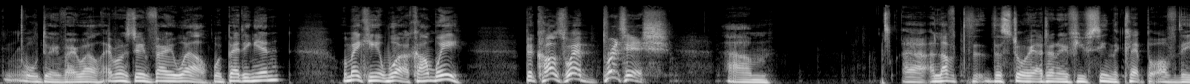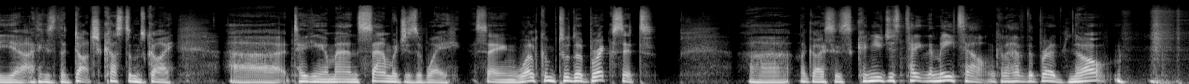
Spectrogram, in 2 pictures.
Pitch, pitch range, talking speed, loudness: 135 Hz, 115-160 Hz, 185 wpm, -13 LUFS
